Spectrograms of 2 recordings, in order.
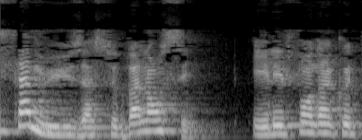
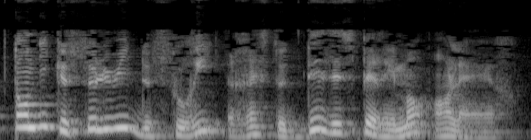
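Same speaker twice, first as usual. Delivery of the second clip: ordinary delivery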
